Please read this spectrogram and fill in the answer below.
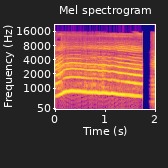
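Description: A person's long, loud, high-pitched scream that rises at the start, then slowly sinks in pitch, and cuts off abruptly near the end.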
